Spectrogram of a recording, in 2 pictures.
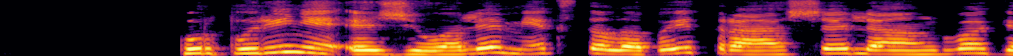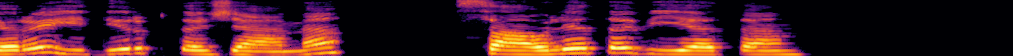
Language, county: Lithuanian, Vilnius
